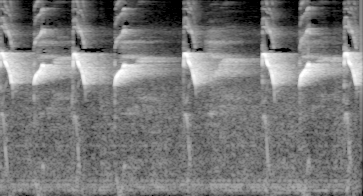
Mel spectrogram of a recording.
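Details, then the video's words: Olive-backed sunbird (wiceh) singing energetically at night in gacor ngalas ngeplong style, used as a lure to call and train others: sharp high notes sweeping steeply downward, repeated in bursts with uneven gaps, clean background. "SUARA BURUNG WICEH (KOLIBRI KELAPA ) GACOR NGALAS NGEPLONG / PANCINGAN KOLAP"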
